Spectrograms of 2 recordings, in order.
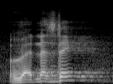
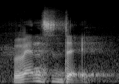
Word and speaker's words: Wednesday: say that day it's madness day so the pronunciation for this particular term is Wednesday there is no wetness day but it's Wednesday Wednesday Wednesday the next word come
